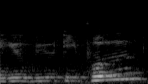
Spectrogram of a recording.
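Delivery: beautiful with the stress wrongly on the drawn-out last syllable. Shown as a demonstration. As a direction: stretch out beautiful slowly, landing on -FUL. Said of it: "not gonna sound very good or natural".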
